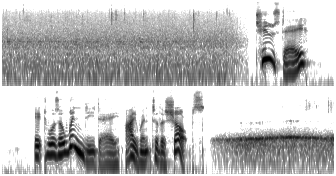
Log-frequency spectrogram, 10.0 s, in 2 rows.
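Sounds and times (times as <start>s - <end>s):
raindrops pattering on a surface: 0.0s - 3.7s, 9.2s - 9.9s
steady rain: 0.0s - 3.7s
speech: 3.8s - 4.7s, 5.5s - 8.1s.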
